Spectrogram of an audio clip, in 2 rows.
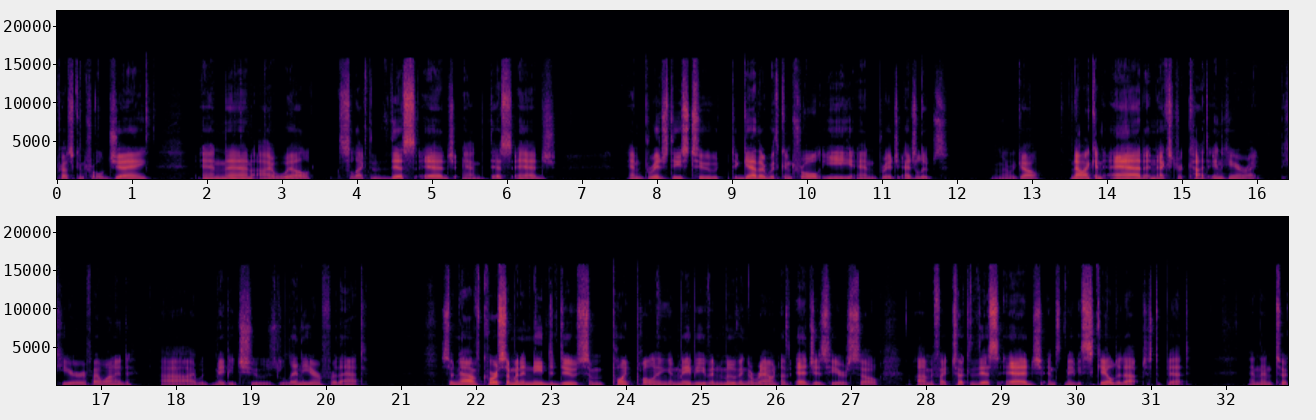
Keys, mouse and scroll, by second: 0.2 ctrl+j, 1.2 Tab, 1.5 middle click, 2.4 ctrl+Tab, 4.3 alt+right click, 5.6 alt+shift+right click, 6.0 middle click, 7.2 middle click, 9.8 ctrl+e, 12.6 middle click, 16.1 click, 17.2 middle click, 18.6 click, 20.0 middle click, 22.8 ctrl+Tab, 23.4-24.5 scroll up 1, 24.5 scroll up 1, 24.8 alt+right click, 25.2 middle click, 27.0 middle click, 29.4 alt+right click, 30.1 s, 31.9 click.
